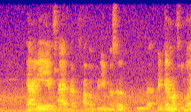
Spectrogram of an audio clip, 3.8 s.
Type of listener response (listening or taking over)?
taking over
